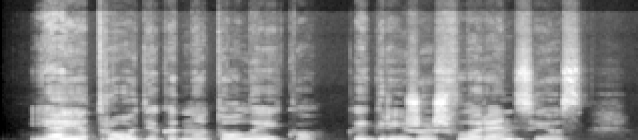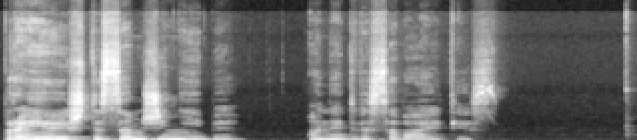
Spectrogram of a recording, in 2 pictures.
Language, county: Lithuanian, Panevėžys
